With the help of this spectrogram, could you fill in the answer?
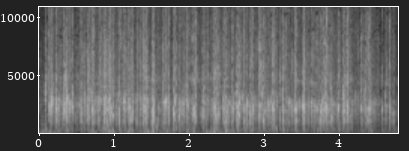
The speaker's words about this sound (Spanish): Así que yo os pido a todos un aplauso para ellos.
